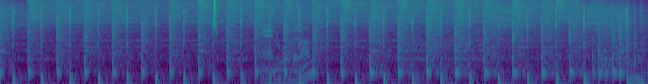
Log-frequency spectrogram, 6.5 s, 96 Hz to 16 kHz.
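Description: Sampled metal drum kit from Toontrack Superior Drummer playing back a fast pattern: rapid, even kick drum hits about six a second under snare and cymbals. This is the drum mix heard without its 1176 parallel-compression bus, so it has less sustain and fill.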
